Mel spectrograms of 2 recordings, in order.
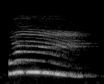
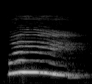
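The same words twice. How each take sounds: First: The call sounds broad and dark. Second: The same.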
